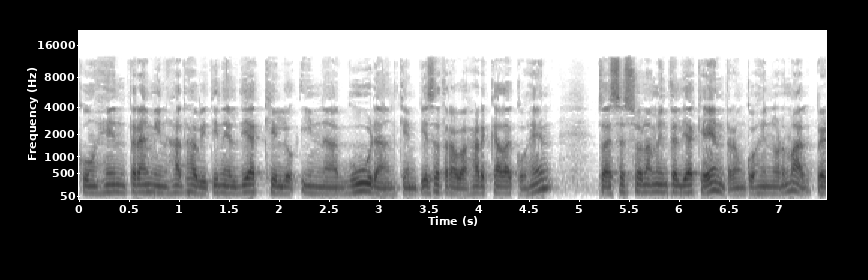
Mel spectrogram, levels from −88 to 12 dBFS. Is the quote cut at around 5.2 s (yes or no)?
yes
